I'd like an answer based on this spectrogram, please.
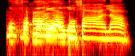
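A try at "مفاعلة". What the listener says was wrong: मुफ़ाअला, अलिफ को वाज़े कीजिए।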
